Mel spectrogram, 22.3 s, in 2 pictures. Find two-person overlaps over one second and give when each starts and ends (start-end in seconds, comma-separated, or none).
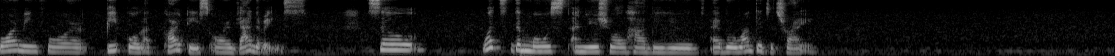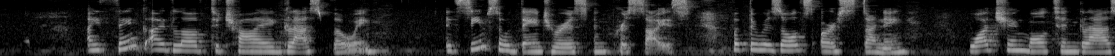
none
